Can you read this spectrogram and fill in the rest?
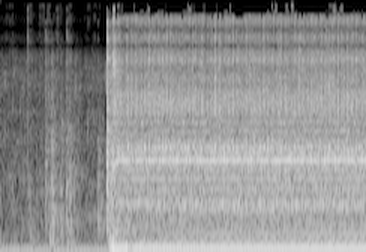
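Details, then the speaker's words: Old kitchen trash compactor, back panel off, overstuffed and running continuously without shutting off; motor hums evenly and free-spinning, unloaded, because the drive chain popped off in the chain reduction drive. "See, it's a simple drive motor with a chain. And that little chain turns this large chain at a very high torque ratio. Big pulley to small pulley to big pulley. So the chain popped off."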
